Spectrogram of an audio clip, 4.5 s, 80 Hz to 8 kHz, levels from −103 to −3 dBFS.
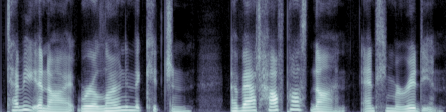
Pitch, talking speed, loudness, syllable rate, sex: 190 Hz, 190 wpm, -19 LUFS, 6.0 syllables/s, female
